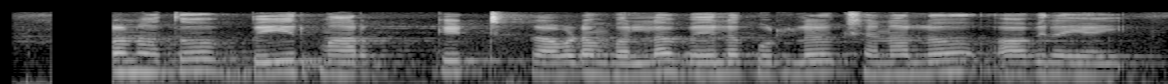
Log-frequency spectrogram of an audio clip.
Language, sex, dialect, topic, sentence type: Telugu, male, Telangana, banking, statement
